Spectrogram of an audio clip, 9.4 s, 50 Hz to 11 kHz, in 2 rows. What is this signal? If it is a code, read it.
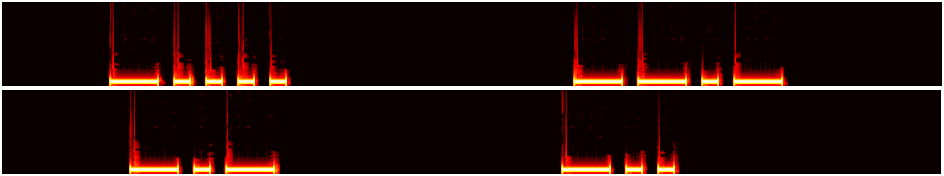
Morse code, heard as a keyed tone, about 15 wpm, spaced as for 5 wpm, 700 Hz. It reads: 6QKD
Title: USA Call Signs - 6 Characters - 6x Character Spacing - 15wpm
